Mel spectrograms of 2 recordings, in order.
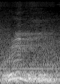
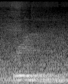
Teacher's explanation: When someone says really in a rising tone, it can show surprise when the same word is said with a falling tone such as really.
